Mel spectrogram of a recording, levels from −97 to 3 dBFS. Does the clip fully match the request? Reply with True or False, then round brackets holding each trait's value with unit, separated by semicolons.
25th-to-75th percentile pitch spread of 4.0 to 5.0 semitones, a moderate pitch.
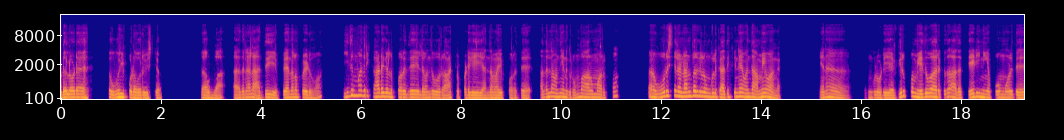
True (4.7 semitones; 150 Hz)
